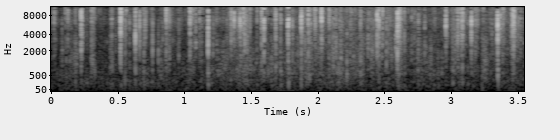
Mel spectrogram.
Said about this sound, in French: Papineau a fait une belle flambée. Le feu crépite.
